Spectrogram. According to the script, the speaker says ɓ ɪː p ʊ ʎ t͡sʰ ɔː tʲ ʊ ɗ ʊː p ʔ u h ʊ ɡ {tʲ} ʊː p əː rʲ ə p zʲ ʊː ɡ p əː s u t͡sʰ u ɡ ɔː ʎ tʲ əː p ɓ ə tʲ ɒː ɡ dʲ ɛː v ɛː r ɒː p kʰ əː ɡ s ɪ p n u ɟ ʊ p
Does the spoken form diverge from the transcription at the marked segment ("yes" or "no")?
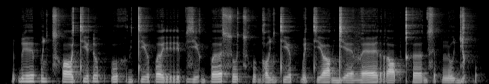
no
